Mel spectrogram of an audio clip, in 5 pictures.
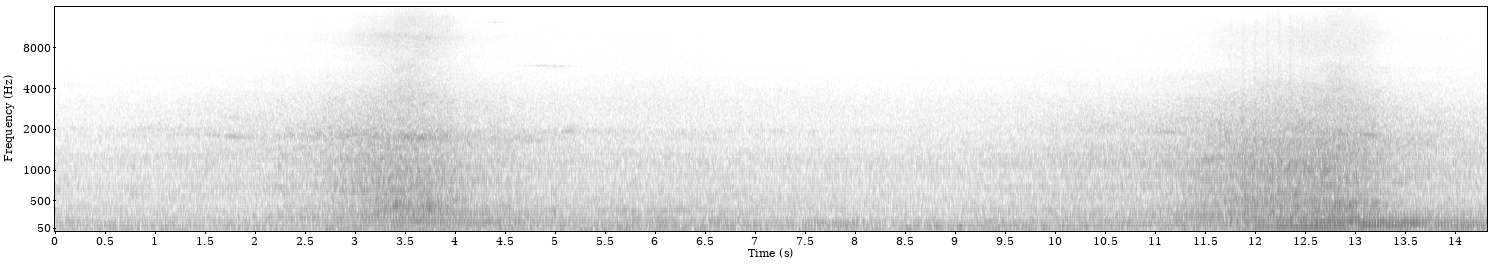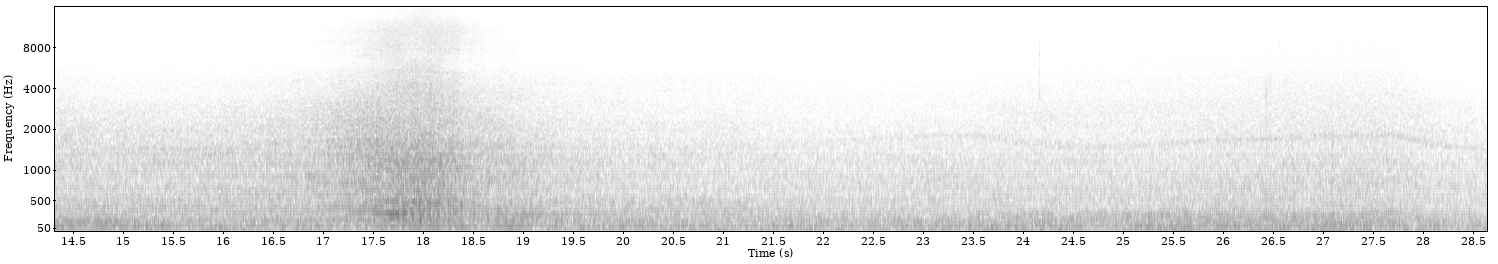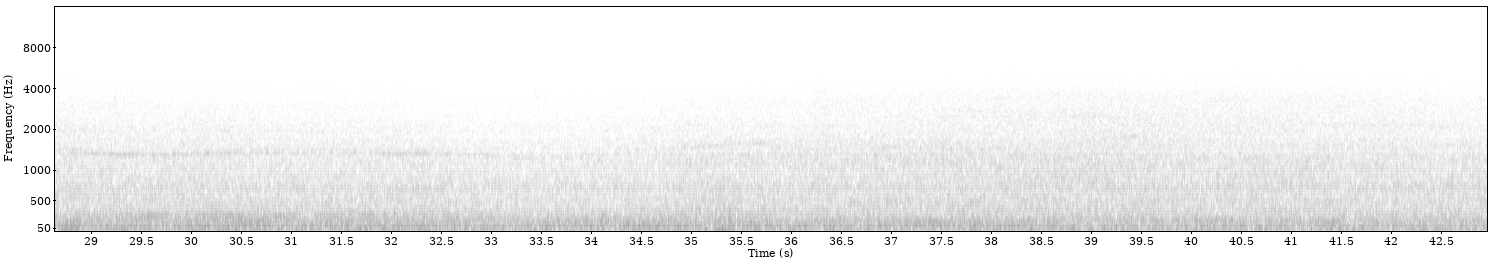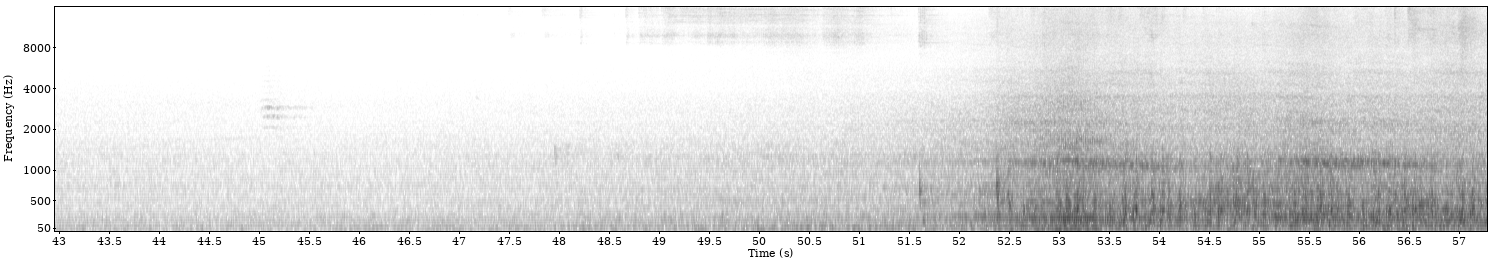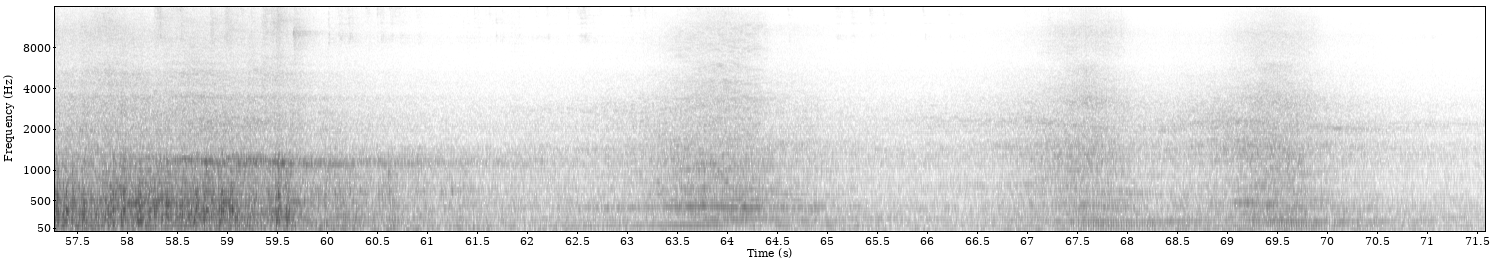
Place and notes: Ln., Qingnian Rd., Tainan City - In the vicinity of the tracks
In the vicinity of the tracks, Traffic sound, Train traveling through
Zoom H2n MS+XY
Tainan City, Taiwan, 31 January 2017, 13:54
